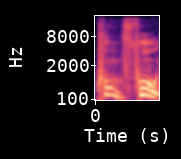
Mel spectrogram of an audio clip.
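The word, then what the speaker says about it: 功夫: 쿵푸 이렇게 발음을 한다는 거예요.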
